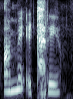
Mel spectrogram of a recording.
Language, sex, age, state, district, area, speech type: Odia, female, 18-30, Odisha, Nabarangpur, urban, spontaneous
